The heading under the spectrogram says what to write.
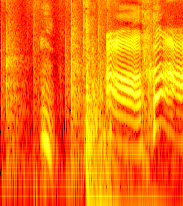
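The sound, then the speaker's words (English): A door is barged open with a dull thud, followed right away by a loud, excited voice exclaiming "Aha!" “was barging down doors and saying, aha!”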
